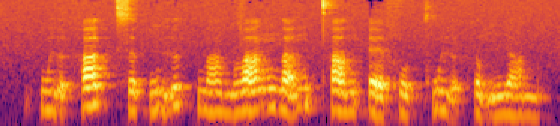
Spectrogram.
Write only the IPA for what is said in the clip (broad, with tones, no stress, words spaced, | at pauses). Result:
hwɨ̰˧˨ə̯ha˦˥t̚ sə˨˩t̚ŋɨ̰˧˥ə̯ kwa̤˨˩nva˨˦ŋna̰˧˥n t̪ʰa˧nʔɛ˧˩fo˨˩t̚ kwɨ̰˧˨ə̯hə̰˧˨m ɲa̤˨˩m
